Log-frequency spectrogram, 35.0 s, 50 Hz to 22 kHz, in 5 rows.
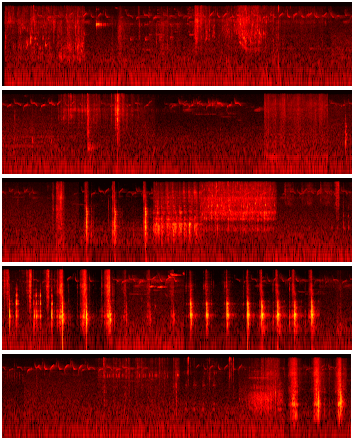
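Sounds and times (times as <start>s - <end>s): faint high chirping: 0.9s - 8.4s.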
